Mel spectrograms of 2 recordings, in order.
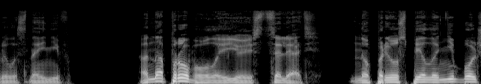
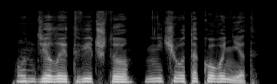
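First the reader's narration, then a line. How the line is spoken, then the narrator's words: Even voice. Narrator (Russian): ровным голосом проговорила Мин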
